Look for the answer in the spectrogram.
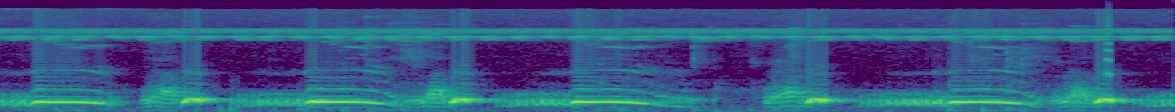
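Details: Local Barbary dove trained to coo, calling loudly and clearly: each phrase is a brief rolling note, then a long, low, falling coo. Phrases come back roughly every two seconds.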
